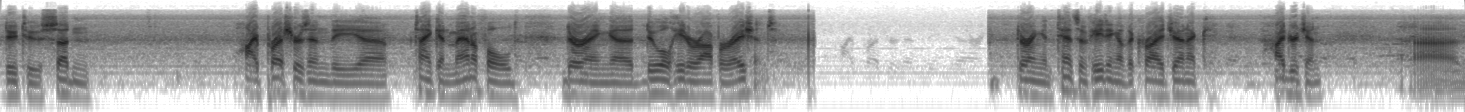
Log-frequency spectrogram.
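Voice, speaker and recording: A man giving a halting, matter-of-fact technical status briefing as a spaceflight mission commentator, on old radio audio. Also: deep voice, lively intonation. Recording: dull, noisy 1980s mission radio audio.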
